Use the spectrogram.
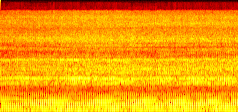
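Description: Motorcycle engine running steadily at close range, a learner-friendly bike with a constant droning hum and faint rhythmic pulsing throughout, loud and continuous with no speech.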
